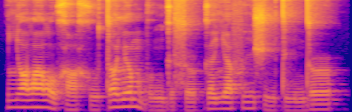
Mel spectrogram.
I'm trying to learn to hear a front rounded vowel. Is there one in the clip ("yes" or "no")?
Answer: no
